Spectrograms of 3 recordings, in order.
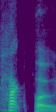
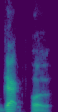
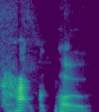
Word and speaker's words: Gakpo: Is it pronounced Gakpo, not Gakpo? Yeah. Oh, we learned something. It's Gakpo.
